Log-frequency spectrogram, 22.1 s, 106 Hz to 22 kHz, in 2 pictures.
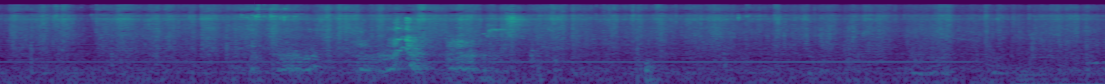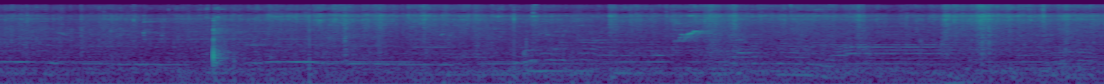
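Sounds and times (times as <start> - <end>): puppies scuffling on a pad: 0.0 - 22.0
puppies whimpering: 2.6 - 6.0.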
